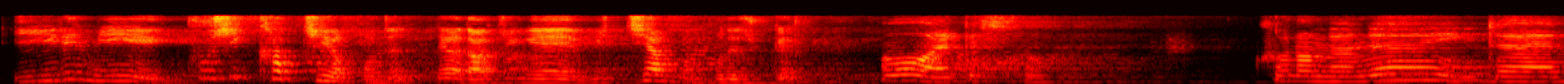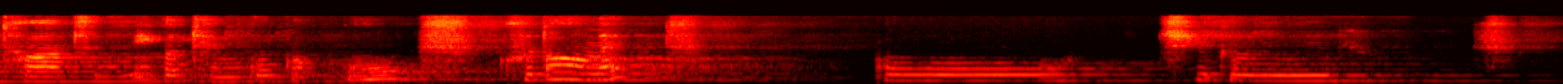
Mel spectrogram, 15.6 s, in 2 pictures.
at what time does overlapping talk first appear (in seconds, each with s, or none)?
none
